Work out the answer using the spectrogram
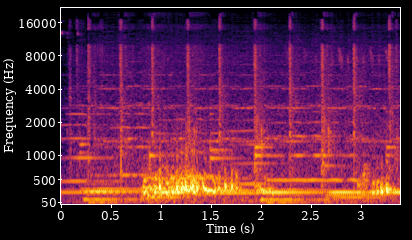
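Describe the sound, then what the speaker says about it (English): Birds cooing in the adventure video game Grim Fandango, soft dove-like coos repeating over a low ambient game drone, close and clear, with faint periodic clicks. "See a bunch of birds here."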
